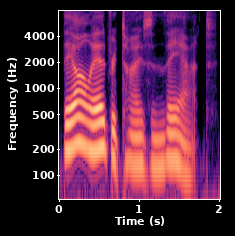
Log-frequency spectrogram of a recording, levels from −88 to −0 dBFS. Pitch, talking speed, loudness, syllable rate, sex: 160 Hz, 150 wpm, -17 LUFS, 4.3 syllables/s, female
